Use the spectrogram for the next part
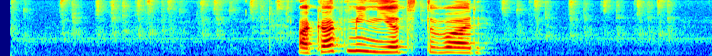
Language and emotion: Russian, angry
